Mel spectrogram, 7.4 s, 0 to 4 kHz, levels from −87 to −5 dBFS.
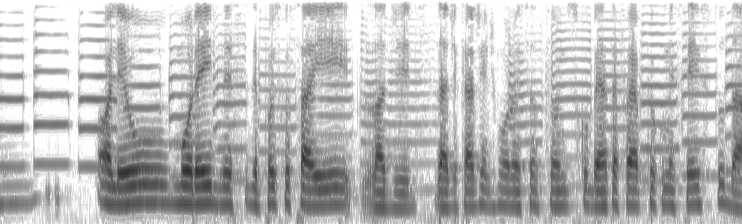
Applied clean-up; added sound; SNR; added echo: none; Trumpet; 14 dB; none.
